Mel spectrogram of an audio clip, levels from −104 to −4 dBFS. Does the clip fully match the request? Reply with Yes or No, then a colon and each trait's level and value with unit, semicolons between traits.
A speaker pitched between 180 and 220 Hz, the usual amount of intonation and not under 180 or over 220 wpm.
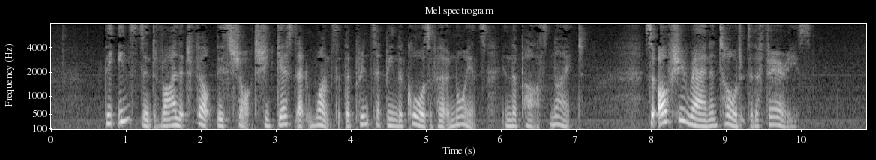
Yes: medium, 185 Hz; average, 4.5 semitones; average, 190 wpm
